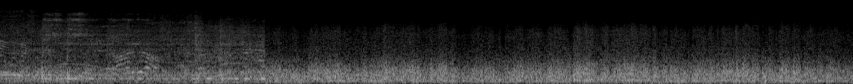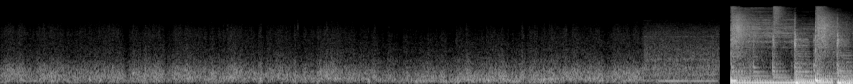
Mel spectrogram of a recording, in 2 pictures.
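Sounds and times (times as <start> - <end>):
wind buffeting microphone: 0.0 - 15.7
passenger train rumble: 0.0 - 17.0.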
